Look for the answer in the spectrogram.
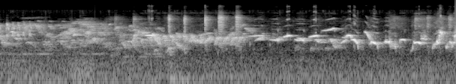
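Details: Shama breeding lure in rencetan style: a buzzy, blurred chatter at first, then clearer quick whistled chirps in a bouncing sequence, with occasional sharp clicks.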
